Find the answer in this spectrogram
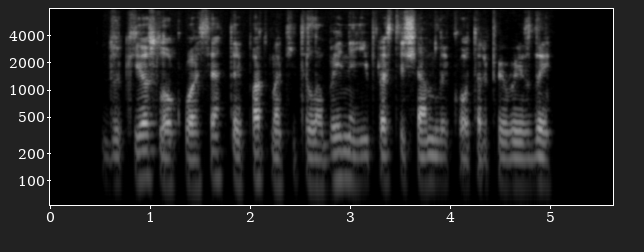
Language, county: Lithuanian, Panevėžys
